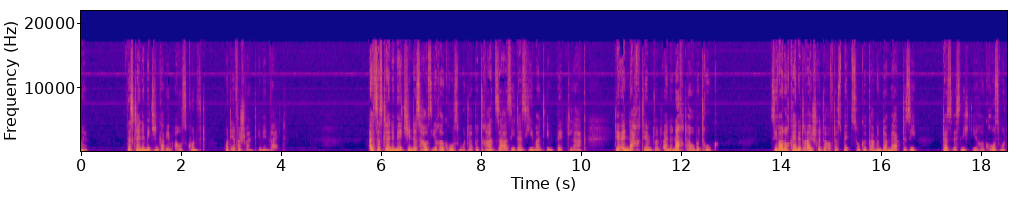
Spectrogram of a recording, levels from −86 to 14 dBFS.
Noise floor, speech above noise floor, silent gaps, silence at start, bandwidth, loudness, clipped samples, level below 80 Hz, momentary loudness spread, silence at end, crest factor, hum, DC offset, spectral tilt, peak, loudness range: -56 dBFS; 33 dB; none; 0 s; 17.5 kHz; -24 LUFS; under 0.1%; -54 dBFS; 12 LU; 0.05 s; 22 dB; none; under 0.1%; -5 dB/octave; -2 dBFS; 5 LU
